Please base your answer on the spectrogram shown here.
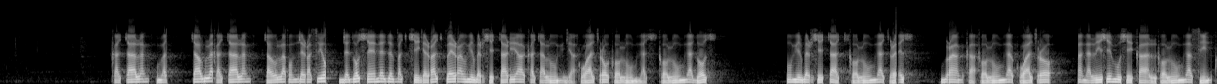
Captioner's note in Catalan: veu del lector de pantalla llegint les columnes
